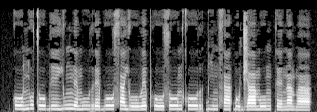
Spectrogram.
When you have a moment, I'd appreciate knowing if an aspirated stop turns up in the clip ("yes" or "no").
yes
